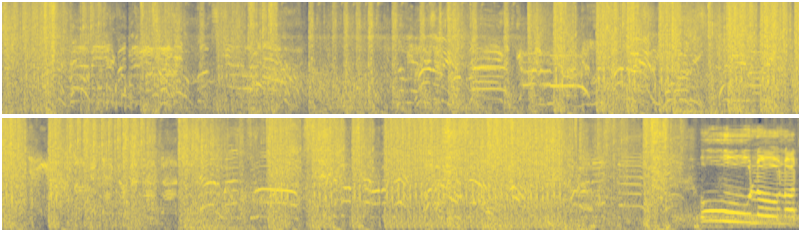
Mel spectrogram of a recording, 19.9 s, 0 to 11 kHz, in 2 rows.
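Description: Dense battlefield gunfire from the Call of Duty 2 video game, rifles and machine guns rattling almost nonstop for twenty seconds, with shouted soldier voices and groans mixed in and a burst of louder shots near the end.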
